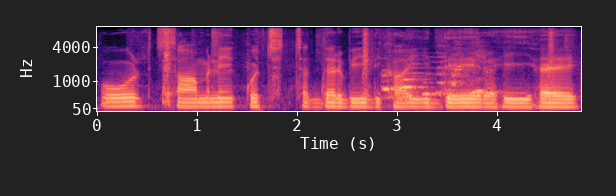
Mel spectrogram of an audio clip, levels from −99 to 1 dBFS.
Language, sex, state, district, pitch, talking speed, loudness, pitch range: Hindi, male, Rajasthan, Jaipur, 105 Hz, 110 wpm, -17 LUFS, 100-110 Hz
